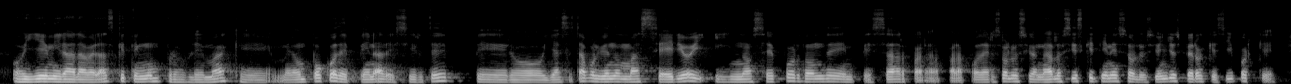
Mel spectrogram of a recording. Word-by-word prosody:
Oye, 125 +2 +6
mira, 125 -2 +5
la 115 - +4
verdad 110 +4 +3
es 140 - -13
que 150 - -1
tengo 130 -1 +1
un 140 0 -1
problema 115 +5 -2
que 105 -7 -6
me 105 - -4
da 110 - +1
un 120 0 -2
poco 150 +1 +3
de 120 -3 +3
pena 115 +1 +1
decirte, 115 +8 -3 0.2
pero 110 -2 -1
ya 110 +2 -1
se 110 - -14
está - - +1
volviendo 130 -2 +3
más 125 +1 0
serio 125 +5 +3
y 145 - -3
y 120 -2 -7
no 120 +1 +1
sé, 130 +1 -4
por 145 +2 -2
dónde 130 0 +1
empezar 120 +1 -3
para 65 - -4
para - - -3
poder 115 0 -2
solucionarlo. 130 -2 +1
Si 135 +2 -3
es 140 - -3
que 150 - 0
tiene 145 0 +2
solución. 125 -3 -1
Yo 150 - +1
espero 135 -3 0
que 115 -4 -5
sí, 130 +4 -5
porque 150 +2 -5
125 Hz, 210 wpm, -22 LUFS, 115-135 Hz, 0.2 s, Oye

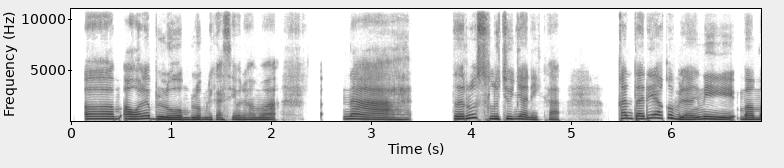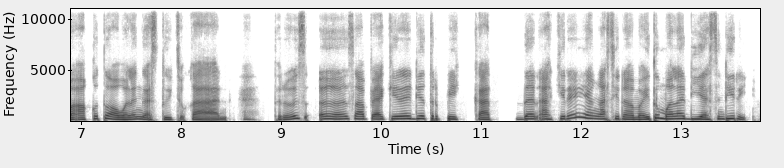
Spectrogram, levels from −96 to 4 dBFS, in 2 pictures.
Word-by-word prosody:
Mmm, 235 0 +1
awalnya 230 +3 +2
belum, 185 -6 +5
belum 180 0 +2
dikasih 180 -1 -3
nama. 180 0 0 0.7
E 235 - -8
nah, 195 -7 +2 0.6
terus 255 +4 +2
lucunya 240 -1 +3
nih, 175 -6 -1
Kak, 160 0 -8 0.6
kan 280 0 0
tadi 250 +4 +1
aku 300 -3 0
bilang 195 -1 +3
nih, 210 -5 +4
mama 195 -1 +2
aku 245 +6 -3
tuh 260 -6 0
awalnya 185 +3 +1
nggak 185 - -3
setuju 175 -4 -5
kan, 150 -2 -2 0.5
terus, 200 +11 -3 0.2
eee, 230 -1 0
sampai 230 -3 -2
akhirnya 245 +3 +1
dia 260 0 0
terpikat 205 -6 -3 0.2
dan 235 +4 -1
akhirnya 235 - -2
yang 260 -6 -1
ngasih 230 0 -4
nama 195 -1 +1
itu 215 - +2
malah 250 -2 +2
dia 220 -1 +2
sendiri. 230 0 -1
220 Hz, 170 wpm, -23 LUFS, 185-240 Hz, 0.7 s, belum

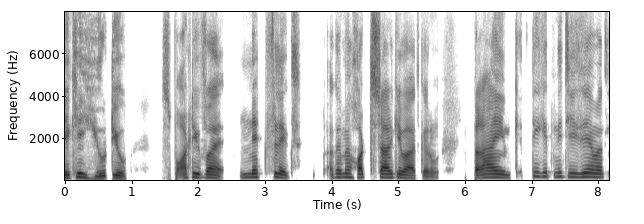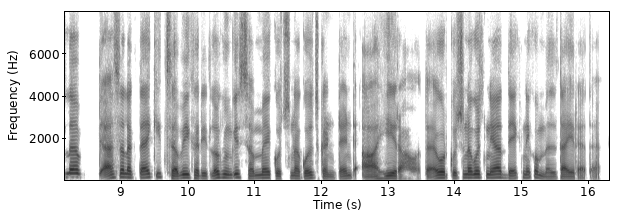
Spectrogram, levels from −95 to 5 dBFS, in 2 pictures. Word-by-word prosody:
देखिए 130 +6 +4 0.2
YouTube, 115 +1 +3 0.6
Spotify, 145 -4 +3 0.3
Netflix, 165 - +1 0.5
अगर 160 0 -1
मैं - - +3
हॉटस्टार 155 -1 +5
की - - +5
बात 125 -3 +4
करूँ, - - -2 0.6
प्राइम, 150 -2 +4
कितनी-कितनी 195 - -6
चीज़ें 170 0 0
हैं, 175 - +4
मतलब 175 +2 +1
त - - -46 0.3
ऐसा 155 +4 +1
लगता 150 -3 0
है 155 - +2
कि 165 - -9
सभी 145 +7 +2
खरीद 115 -2 -3
लो - - +2
क्योंकि 150 0 -1
सब 110 -6 -4
में 135 +2 0
कुछ 110 -2 -5
न 115 -1 -1
कुछ 125 +3 -1
कॉन्टेंट 105 +4 -5
आ 85 +2 +1
ही 110 +4 -1
रहा - - -5
होता - - -8
है, - - 0
और 135 0 +4
कुछ 125 +3 -4
न 145 -1 +3
कुछ 150 0 +2
नया 145 +1 +2
देखने 135 +1 -5
को 150 - -2
मिलता 95 -6 -5
ही 95 0 -1
रहता - - -10
है। - - -12
145 Hz, 170 wpm, -21 LUFS, 120-160 Hz, 0.6 s, हॉटस्टार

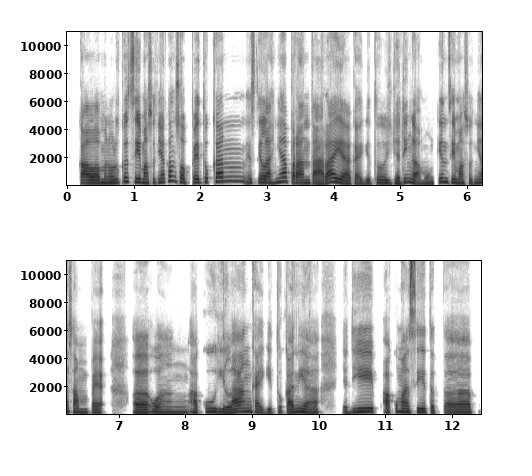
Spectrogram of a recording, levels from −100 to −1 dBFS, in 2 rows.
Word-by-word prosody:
Kalau 210 -1 +4
menurutku 225 +7 +1
sih, 265 -3 +2
maksudnya 235 +3 -1
kan 340 -1 -2
Shopee 245 -2 +1
itu 275 +3 -5
kan, 320 0 -1
istilahnya 240 +5 +1
perantara 210 -1 +2
ya, 210 -5 +4
kayak 195 +1 -3
gitu. 210 +1 -2
Jadi 200 +6 -1
nggak 205 - +1
mungkin 210 +8 -3
sih, 245 - +1
maksudnya 205 +1 -2
sampai, 200 -3 -2 0.5
eee, 185 -1 +4
uang 190 -1 -2
aku 210 +2 -1
hilang, 210 +4 +2
kayak 195 -2 -4
gitu 190 - -9
kan, 190 +2 +2
ya. 185 -3 +1 0.4
Jadi, 225 +5 +2
aku 200 0 -2
masih 215 -2 +2
tetep, 195 -1 -1
210 Hz, 150 wpm, -23 LUFS, 195-235 Hz, 0.5 s, Kalau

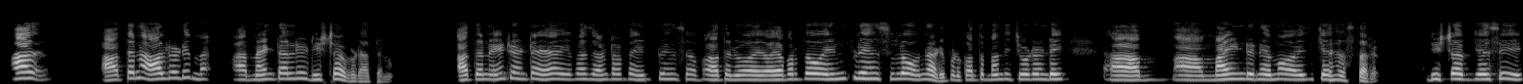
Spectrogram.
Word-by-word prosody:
ఆ! 270 - +10 0.9
అతను 280 +7 -1
ఆల్రెడీ 290 +4 +1
మె 245 - -4 0.3
ఆహ్, 220 - -1
మెంటల్లి 260 +4 -1
డిస్టర్బ్‌డ్ 220 - -1
అతను. 130 -2 -17 0.7
అతనేంటంటే, 245 +4 -2 0.3
హి - - -2
was 245 0 -4
under 240 +2 -5
the - - -2
influence 245 +1 -9
of 225 0 -10
అతను 215 0 -2 0.4
ఎవరిదో 240 +3 +1 0.2
ఇన్‌ఫ్లు‌యెన్స్‌లో 260 -1 0
ఉన్నాడు. 220 -6 0
ఇప్పుడు 200 +3 -7
కొంతమంది 225 +2 -3
చూడండి 240 0 +2 0.6
ఆహ్, 205 0 +5 0.4
ఆహ్, 200 -1 +3
మైండ్‌నేమో 240 0 +3 0.2
ఇది 230 +2 -5
చేసేస్తారు. 210 -4 -2 0.6
డిస్టర్బ్ 240 -1 +1
జేసి, 235 +3 +1
240 Hz, 115 wpm, -23 LUFS, 220-250 Hz, 0.9 s, ఆ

